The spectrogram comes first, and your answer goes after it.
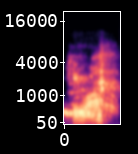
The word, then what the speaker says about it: quinoa: Quinoa is one of them. Is that right? Did I say that right? Quinoa?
